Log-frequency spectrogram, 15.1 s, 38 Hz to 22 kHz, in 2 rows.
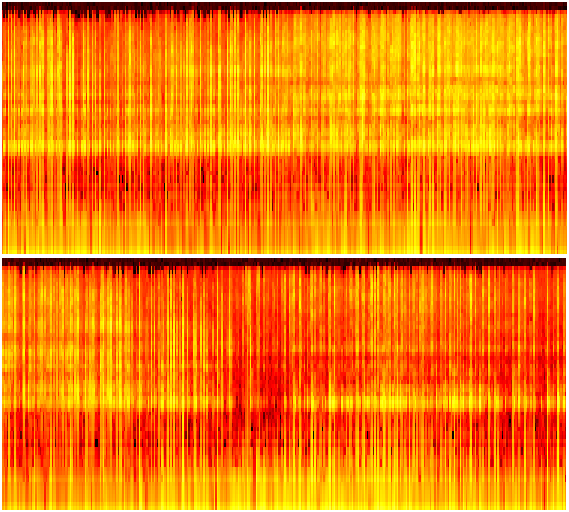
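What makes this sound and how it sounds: Long nails rapidly tap and scratch a wide, hollow, empty cardboard paper roll tube held upright. The result is a dense, continuous stream of dry clicks and scrapes over a steady hollow resonance around 600 Hz, with a quieter dip near the 11-second mark.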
